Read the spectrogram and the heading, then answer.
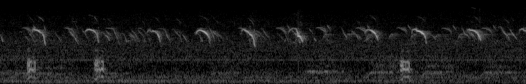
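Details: Baby chicks eating food, giving high, thin, downward-curving peeps repeated about twice a second in an uneven run. Occasional soft lower clicks and taps, likely pecking at the food, sound beneath the calls.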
